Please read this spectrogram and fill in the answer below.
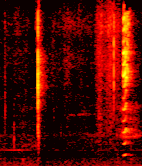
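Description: A baby goat gives a brief, high-pitched bleat near the end. A single sharp click comes about a quarter of the way in.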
